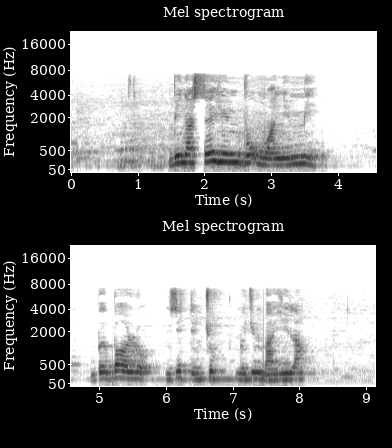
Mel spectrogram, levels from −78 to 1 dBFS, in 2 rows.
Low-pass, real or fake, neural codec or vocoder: 7.2 kHz; real; none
